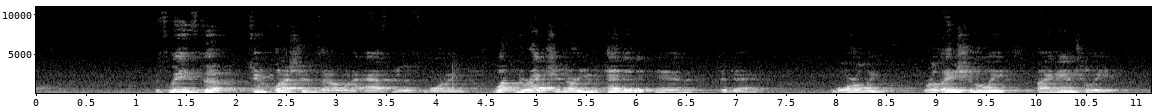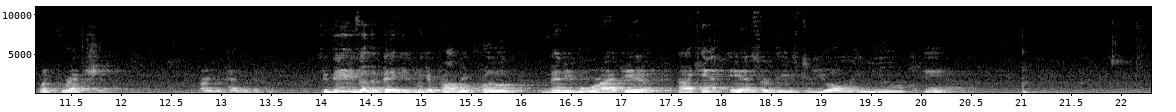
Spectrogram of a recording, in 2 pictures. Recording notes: Please forgive the audio quality as we had some issues with the livestream.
